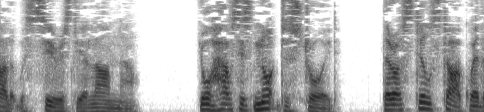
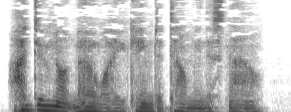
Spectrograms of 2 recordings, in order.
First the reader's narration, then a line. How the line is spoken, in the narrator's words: she murmured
